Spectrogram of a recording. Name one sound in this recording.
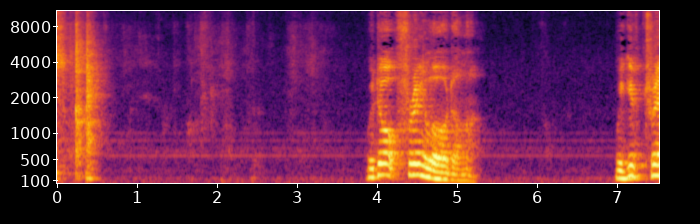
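An elderly man speaks calmly and close by, with pauses, as if on an online call.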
